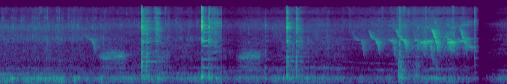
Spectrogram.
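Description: Potato and wheat flour snack pieces frying in oil, a soft sizzle under intermittent utensil knocks and clatter, with chickens clucking faintly in the background and a sudden stop near the end.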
